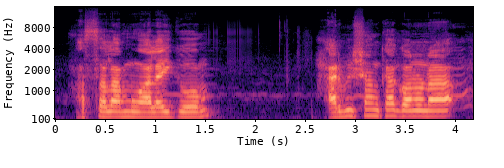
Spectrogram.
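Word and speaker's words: أربعة: আরবি সংখ্যা গণনা ও 7 দিনের নাম এবং ছোট আরবি শব্দ মিলিয়ে কথা বলার চেষ্টা করব ইনশাআল্লাহ।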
